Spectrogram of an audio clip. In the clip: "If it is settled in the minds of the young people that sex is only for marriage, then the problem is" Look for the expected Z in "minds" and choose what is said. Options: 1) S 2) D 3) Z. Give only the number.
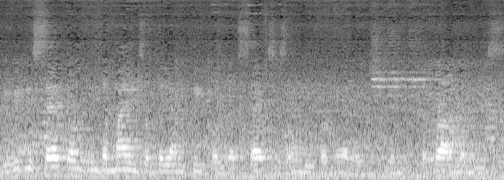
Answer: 1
